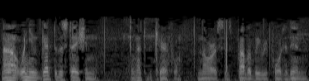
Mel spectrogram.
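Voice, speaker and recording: An actor playing a shrewd, decisive man on the run in an old-time radio drama, brisk and businesslike as he lays out plans. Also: low-pitched. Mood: urgent, decisive. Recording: muffled, noisy old radio recording.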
